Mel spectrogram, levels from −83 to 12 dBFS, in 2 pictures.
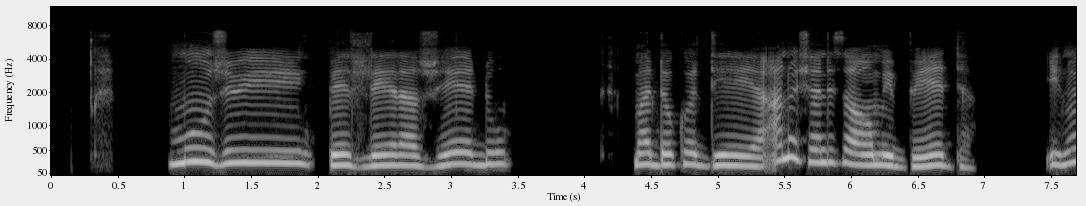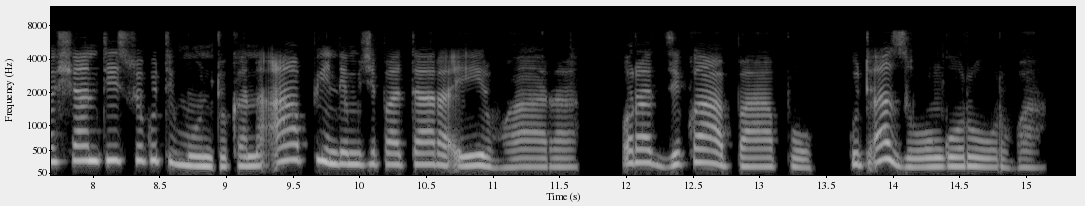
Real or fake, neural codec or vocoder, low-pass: real; none; 7.2 kHz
